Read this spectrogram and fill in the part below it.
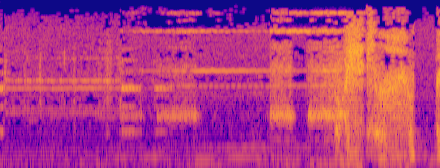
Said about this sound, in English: And Mrs. Peel listened intently to the phone ringing at the other end. There was no reply. No reply, because the number she was ringing was John Steed's car telephone, and John Steed was lying beneath it, hardly conscious.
